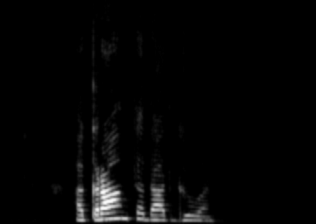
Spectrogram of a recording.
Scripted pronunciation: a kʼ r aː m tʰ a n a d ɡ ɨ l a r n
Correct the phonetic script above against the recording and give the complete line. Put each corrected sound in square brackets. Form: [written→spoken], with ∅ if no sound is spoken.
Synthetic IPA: a kʼ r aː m tʰ a [n→d] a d ɡ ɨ l a [r→∅] n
